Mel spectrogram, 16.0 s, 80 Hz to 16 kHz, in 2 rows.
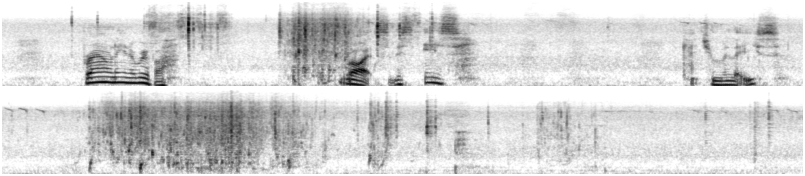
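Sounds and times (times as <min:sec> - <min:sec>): fish splashing at the surface: 0:02.8 - 0:03.6, 0:08.8 - 0:12.0.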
